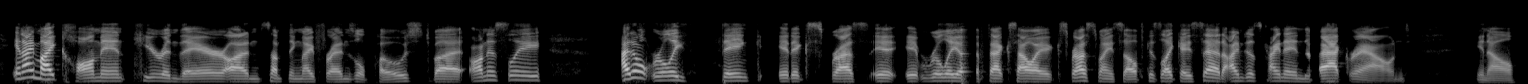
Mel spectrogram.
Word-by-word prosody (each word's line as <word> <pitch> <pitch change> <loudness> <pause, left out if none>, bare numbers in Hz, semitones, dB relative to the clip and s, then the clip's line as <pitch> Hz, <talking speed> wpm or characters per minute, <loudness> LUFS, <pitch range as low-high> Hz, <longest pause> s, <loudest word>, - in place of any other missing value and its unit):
And 260 +3 +4
I 325 - +10
might 235 -6 +8
comment 160 0 0
here 165 -2 -6
and 145 -2 -3
there 130 +2 +1
on 130 -1 +2
something 140 0 -6
my 130 0 0
friends'll 120 0 -5
post, 140 +6 -8
but 125 -1 +1
honestly, 200 +1 -2 0.8
I - - +10
don't 300 -4 +2
really 190 0 +1 0.3
think 170 -1 +1 0.3
it 150 0 -2
express 135 -2 -1
it 150 0 0
it 150 0 -2
really 160 +2 -1
affects 145 -8 0
how 135 0 +3
I 130 -1 +3
express 155 +7 -1
myself, 120 -2 -3
'cause 155 - -13
like 145 0 -1
I 140 - +1
said, 155 +3 +1
I'm 160 +1 +1
just 165 -1 -7
kinda 160 -1 +1
in 145 -1 -4
the 130 - -6
background, 140 +1 +2 0.7
you 110 - -10
know? 95 0 -4
145 Hz, 155 wpm, -25 LUFS, 130-165 Hz, 0.8 s, I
